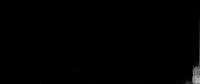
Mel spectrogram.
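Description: Faint chalk scratching on a blackboard: a few brief, soft strokes over near silence.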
